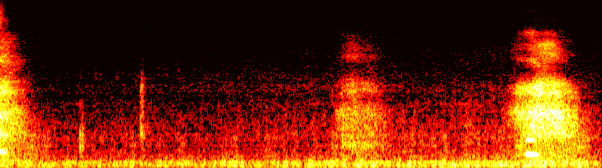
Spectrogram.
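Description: Quiet room, then two short forceful bursts of air, the second louder: sneezes.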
